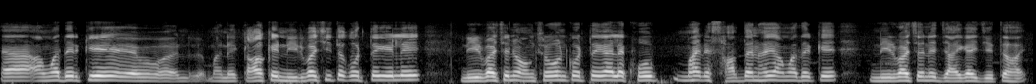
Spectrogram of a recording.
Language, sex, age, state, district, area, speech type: Bengali, male, 30-45, West Bengal, Darjeeling, urban, spontaneous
